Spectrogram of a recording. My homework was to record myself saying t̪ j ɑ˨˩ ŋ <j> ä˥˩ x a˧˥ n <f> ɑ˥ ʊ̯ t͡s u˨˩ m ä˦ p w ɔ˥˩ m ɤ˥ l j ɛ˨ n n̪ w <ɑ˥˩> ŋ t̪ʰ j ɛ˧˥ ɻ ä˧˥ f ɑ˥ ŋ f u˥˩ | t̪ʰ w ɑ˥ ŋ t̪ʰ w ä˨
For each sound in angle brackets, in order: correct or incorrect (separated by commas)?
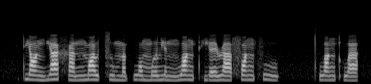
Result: correct, incorrect, correct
